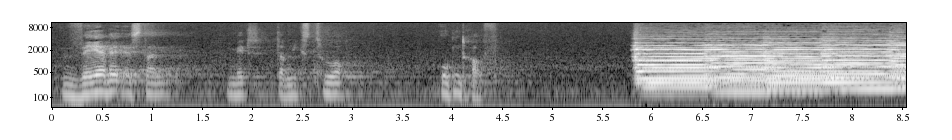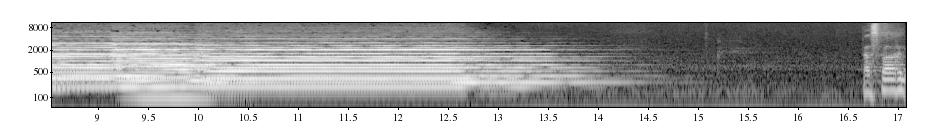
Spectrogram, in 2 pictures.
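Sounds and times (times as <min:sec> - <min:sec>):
pipe organ playing chords: 0:05.8 - 0:15.0.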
